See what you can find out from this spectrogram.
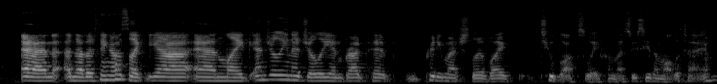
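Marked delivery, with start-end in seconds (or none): none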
